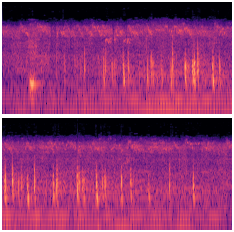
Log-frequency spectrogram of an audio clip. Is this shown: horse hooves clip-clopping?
yes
